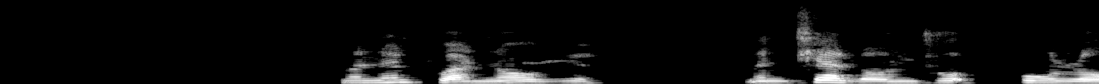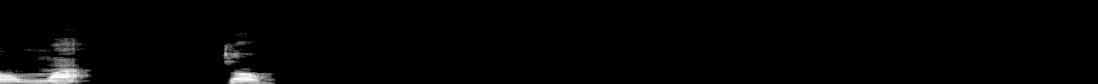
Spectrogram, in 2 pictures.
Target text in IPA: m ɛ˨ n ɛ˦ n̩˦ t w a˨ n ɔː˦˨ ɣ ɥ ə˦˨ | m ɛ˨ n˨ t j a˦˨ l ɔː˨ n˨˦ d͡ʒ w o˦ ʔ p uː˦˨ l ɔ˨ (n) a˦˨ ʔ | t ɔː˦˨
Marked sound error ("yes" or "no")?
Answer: yes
